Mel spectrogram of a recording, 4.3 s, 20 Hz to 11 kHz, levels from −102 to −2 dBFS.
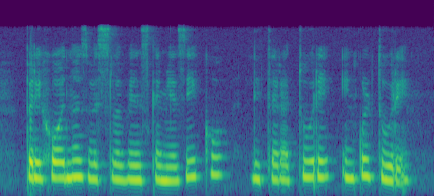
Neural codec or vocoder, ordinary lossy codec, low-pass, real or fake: none; none; 7.2 kHz; real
